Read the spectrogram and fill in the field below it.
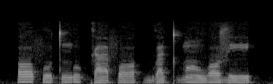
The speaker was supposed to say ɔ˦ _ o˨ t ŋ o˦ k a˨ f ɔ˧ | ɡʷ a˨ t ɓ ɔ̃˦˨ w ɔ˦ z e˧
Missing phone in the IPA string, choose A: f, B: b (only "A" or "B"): A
